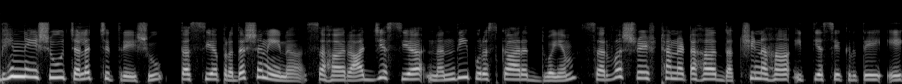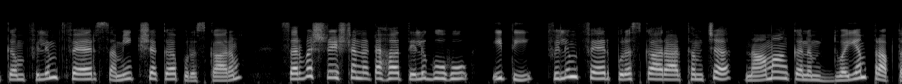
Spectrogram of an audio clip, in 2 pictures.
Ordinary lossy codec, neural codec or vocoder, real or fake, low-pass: none; none; real; 7.2 kHz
